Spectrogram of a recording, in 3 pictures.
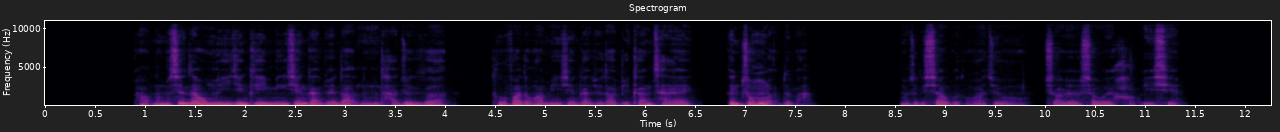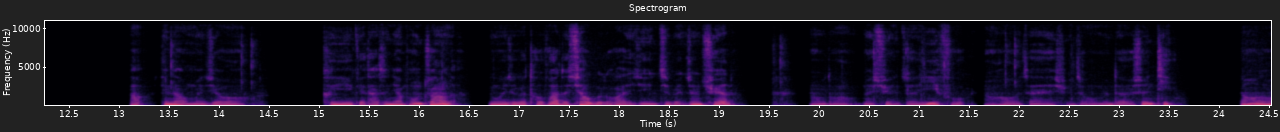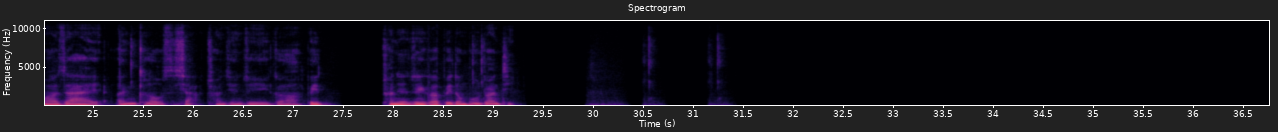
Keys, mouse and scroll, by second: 20.6 alt+middle click.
